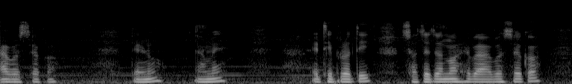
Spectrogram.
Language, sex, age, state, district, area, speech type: Odia, male, 18-30, Odisha, Jagatsinghpur, rural, spontaneous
